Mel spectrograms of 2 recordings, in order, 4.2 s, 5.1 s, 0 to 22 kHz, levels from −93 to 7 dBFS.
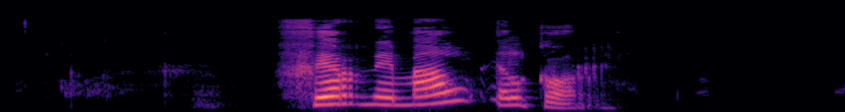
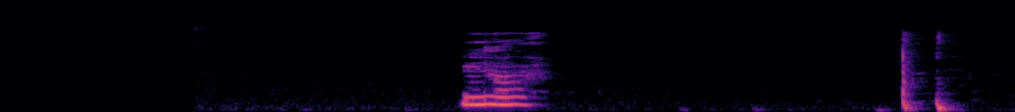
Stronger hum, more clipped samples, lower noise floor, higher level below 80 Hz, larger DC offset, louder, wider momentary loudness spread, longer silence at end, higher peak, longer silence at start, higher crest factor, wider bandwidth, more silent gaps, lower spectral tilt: neither; neither; first, under -90 dBFS vs -82 dBFS; second, under -90 dBFS vs -70 dBFS; neither; first, -27 LUFS vs -34 LUFS; about the same, 15 LU vs 14 LU; first, 1.35 s vs 0.3 s; first, -10 dBFS vs -20 dBFS; second, 1.45 s vs 2.3 s; about the same, 22 dB vs 20 dB; first, 11.5 kHz vs 7 kHz; neither; second, -2.5 dB/octave vs -7.5 dB/octave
